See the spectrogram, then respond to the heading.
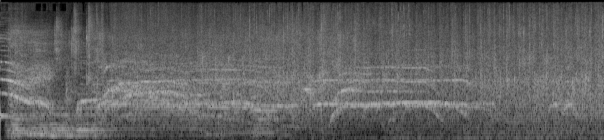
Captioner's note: applause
